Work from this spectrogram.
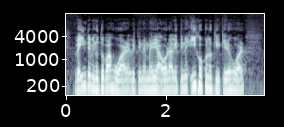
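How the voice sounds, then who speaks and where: Over noticeable background noise, a man with a high pitch talks at a very fast pace. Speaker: podcast panelist. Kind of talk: casual chat.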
